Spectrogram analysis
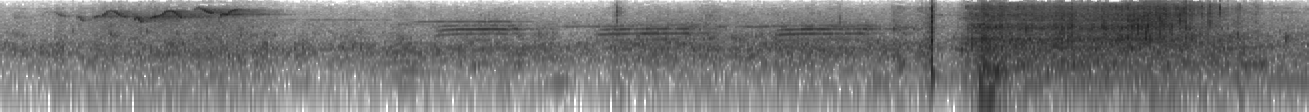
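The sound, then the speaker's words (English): A beaver smacks its tail on the surface of a wetland pond: one sharp, loud crack followed by a burst of splashing water. Birds chirp and twitter faintly before it. “did you hear that? There's a beaver watching us right now. That tail smack lets other beavers in the area know that we're here and potentially dangerous.”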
